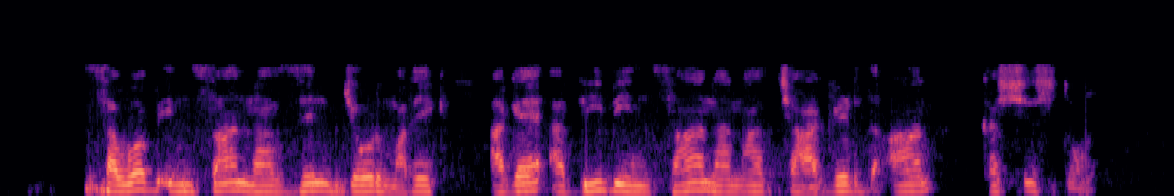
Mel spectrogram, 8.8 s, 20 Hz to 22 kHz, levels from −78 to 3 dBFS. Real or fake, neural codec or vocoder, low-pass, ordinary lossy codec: fake; vocoder, 22.05 kHz, 80 mel bands, Vocos; 5.4 kHz; Opus, 32 kbps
